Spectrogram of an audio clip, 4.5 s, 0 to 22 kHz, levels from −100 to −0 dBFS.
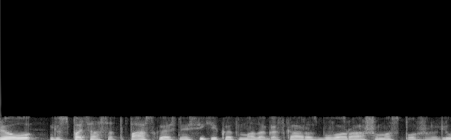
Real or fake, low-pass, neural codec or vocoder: real; 3.6 kHz; none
